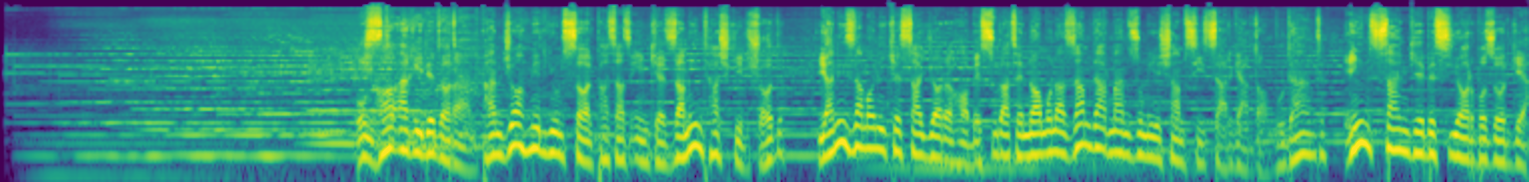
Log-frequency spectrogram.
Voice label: documentary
